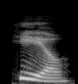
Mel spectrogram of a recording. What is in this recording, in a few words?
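"heel", English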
